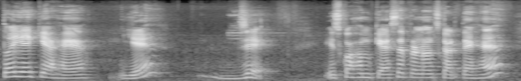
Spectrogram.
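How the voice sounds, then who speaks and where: A man's voice: a little high, slow, sharp tone. A man with a Hindi accent teaching English letter sounds step by step, asking and answering his own questions and repeating each example twice. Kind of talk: slow step-by-step phonics lesson.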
